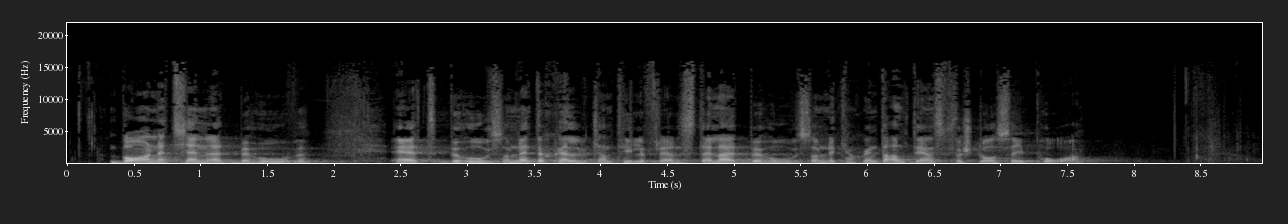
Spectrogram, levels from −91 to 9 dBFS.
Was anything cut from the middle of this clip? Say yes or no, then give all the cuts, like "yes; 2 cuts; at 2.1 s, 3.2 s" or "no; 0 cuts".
no; 0 cuts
